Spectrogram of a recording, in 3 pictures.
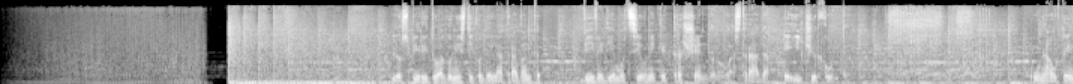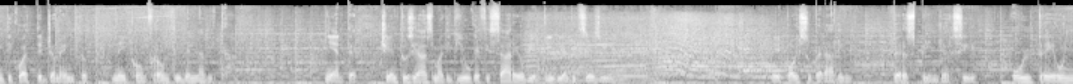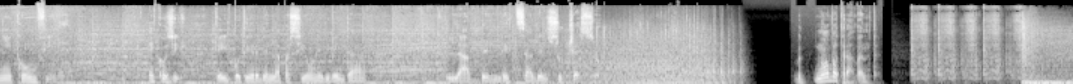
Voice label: F1 Spot; Trabant; Bodalgo

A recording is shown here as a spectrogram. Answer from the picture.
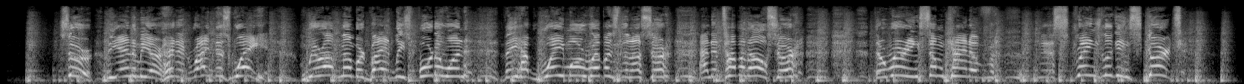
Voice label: USA Soldier

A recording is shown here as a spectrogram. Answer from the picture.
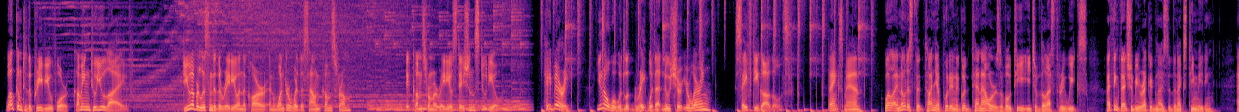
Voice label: Narration English

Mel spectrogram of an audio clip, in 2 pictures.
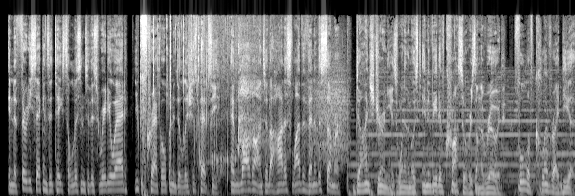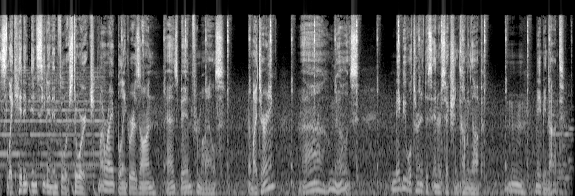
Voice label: Commerical

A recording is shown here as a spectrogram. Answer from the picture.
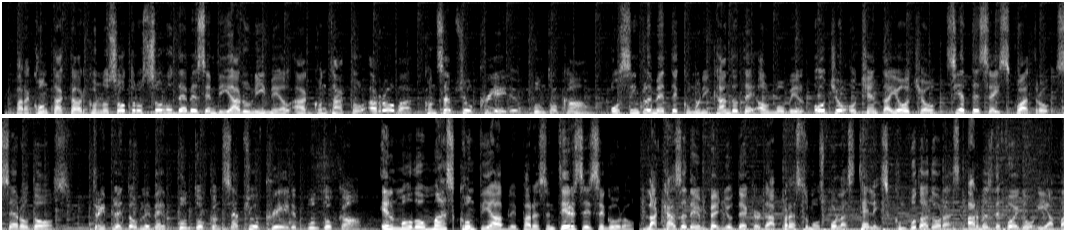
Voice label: Spanish

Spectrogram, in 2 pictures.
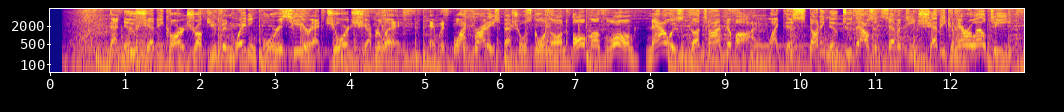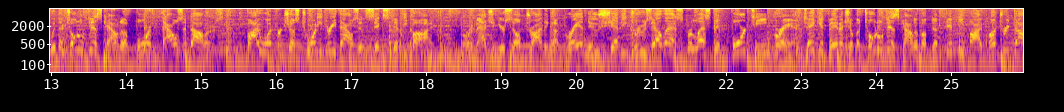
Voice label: car ad sample

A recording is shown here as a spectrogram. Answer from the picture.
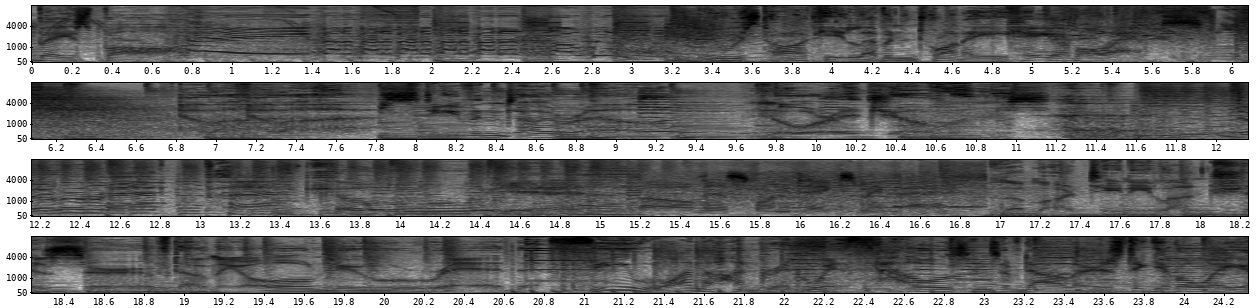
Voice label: Signature Radio Voice

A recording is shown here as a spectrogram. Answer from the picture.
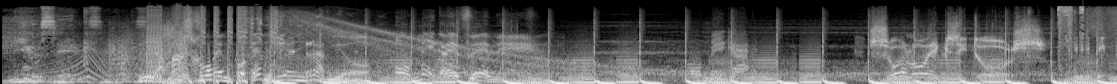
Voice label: jingle; omega fm

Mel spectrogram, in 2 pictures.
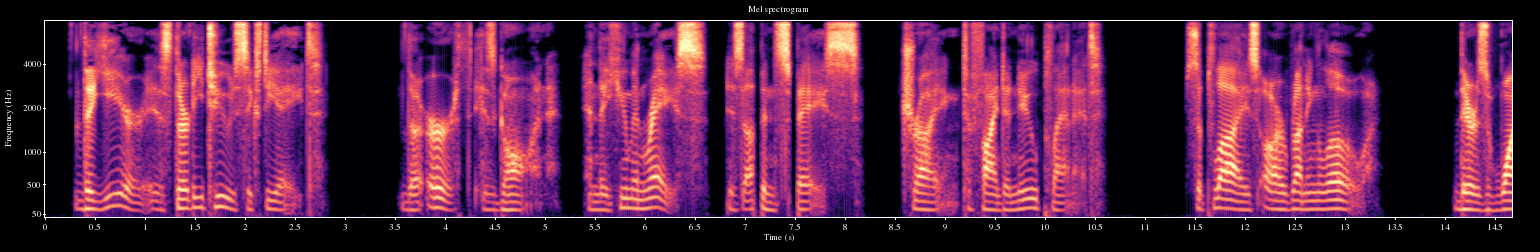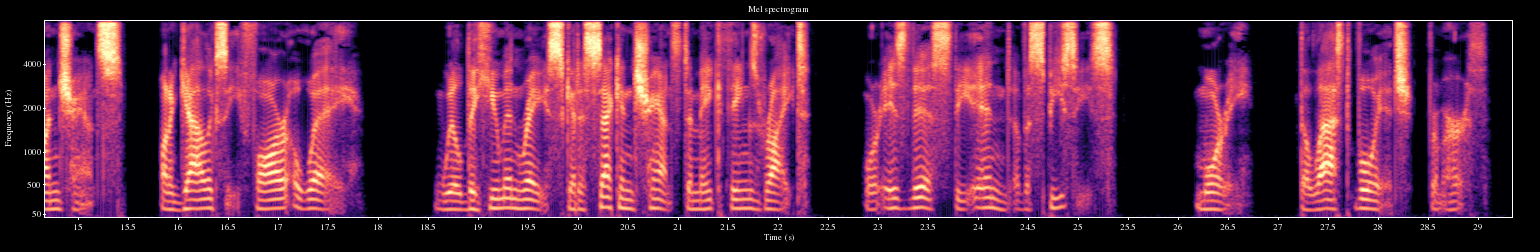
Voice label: Movie Trailer Adult scary

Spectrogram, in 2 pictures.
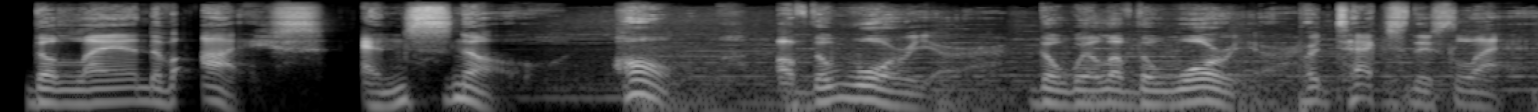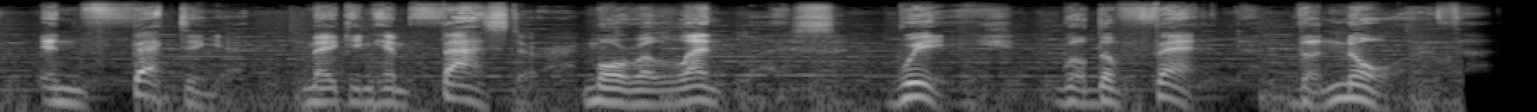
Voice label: Movie Trailer

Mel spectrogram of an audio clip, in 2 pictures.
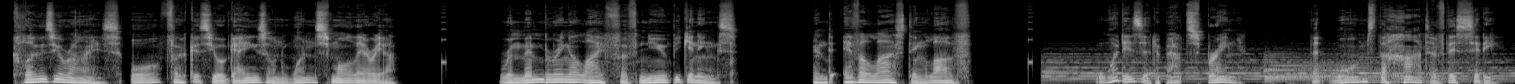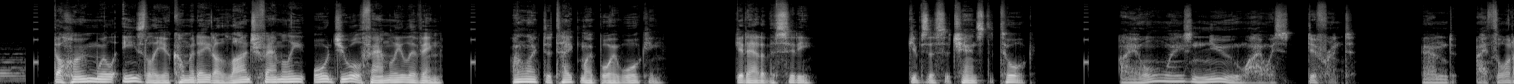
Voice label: Soft Spoken

